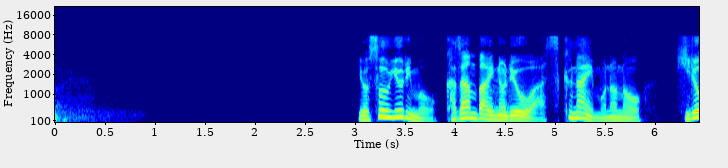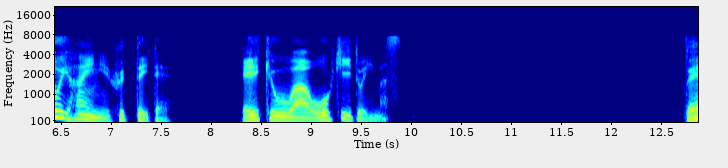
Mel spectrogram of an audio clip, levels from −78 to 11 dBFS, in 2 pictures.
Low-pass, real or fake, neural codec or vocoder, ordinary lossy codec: none; fake; codec, 16 kHz, 1 kbps, X-Codec, WavLM features, trained on Multilingual LibriSpeech; none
